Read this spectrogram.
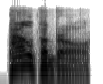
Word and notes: palpebral: British English

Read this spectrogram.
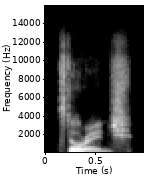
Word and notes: storage: British English

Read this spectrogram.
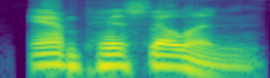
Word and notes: ampicillin: American English

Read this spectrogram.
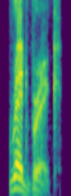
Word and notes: redbrick: British English

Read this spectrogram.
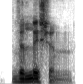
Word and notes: volition: British English

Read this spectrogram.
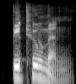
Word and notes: bitumen: American English

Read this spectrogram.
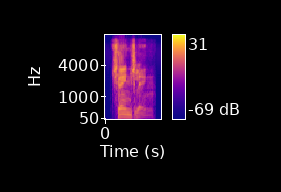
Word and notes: Changeling: British English

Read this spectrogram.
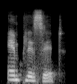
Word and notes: implicit: Indian

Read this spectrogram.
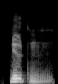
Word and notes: newton: American English

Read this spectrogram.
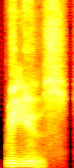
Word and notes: reuse: American English

